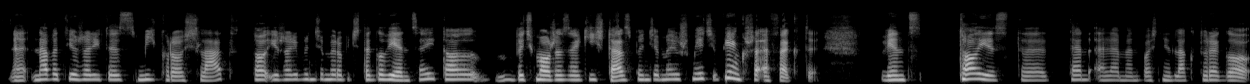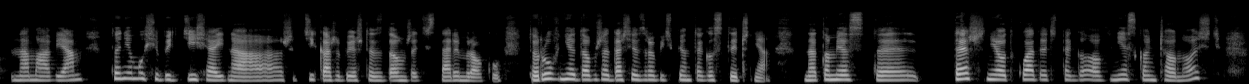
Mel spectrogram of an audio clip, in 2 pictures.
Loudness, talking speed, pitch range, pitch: -26 LUFS, 140 wpm, 195-225 Hz, 210 Hz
